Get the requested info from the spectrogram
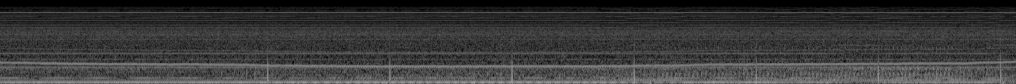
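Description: A Citabria's engine and propeller heard from inside the cabin during a spin: a steady drone with a whining tone that sinks in pitch over the first few seconds, holds low, then climbs back near the end.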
